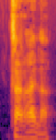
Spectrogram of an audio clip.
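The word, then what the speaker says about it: Zarrella: Zarella. Das ist Zarella mit Z. Okay. Z, wie wir Deutschen das aussprechen, so heißt der.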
